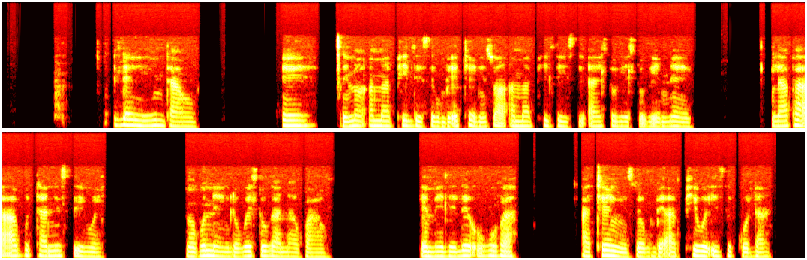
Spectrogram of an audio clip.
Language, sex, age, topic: North Ndebele, female, 50+, health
